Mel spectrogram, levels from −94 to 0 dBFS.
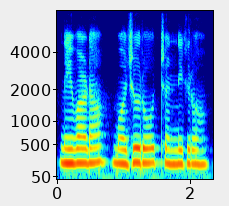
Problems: none marked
